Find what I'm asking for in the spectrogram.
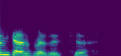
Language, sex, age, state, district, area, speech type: Maithili, female, 45-60, Bihar, Saharsa, rural, conversation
